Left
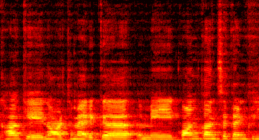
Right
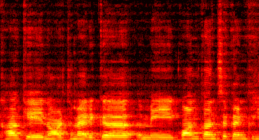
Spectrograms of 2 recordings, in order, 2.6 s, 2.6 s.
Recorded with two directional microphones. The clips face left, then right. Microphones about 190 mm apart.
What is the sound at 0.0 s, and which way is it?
A woman's voice, 20° right (ahead or behind).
